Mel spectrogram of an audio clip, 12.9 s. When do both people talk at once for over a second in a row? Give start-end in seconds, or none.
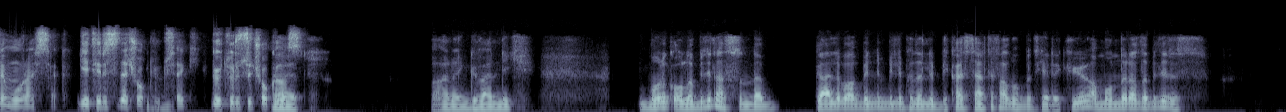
none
